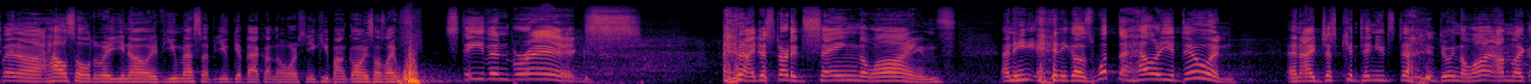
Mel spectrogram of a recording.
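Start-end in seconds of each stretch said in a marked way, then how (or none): 4.4-6.4 very drawn-out, high-pitched name; determined slate. Retold or imitated. Carries on slate after throwing up. 10.9-12.4 higher-pitched mock outrage; appalled outburst. Acted appalled casting man.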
